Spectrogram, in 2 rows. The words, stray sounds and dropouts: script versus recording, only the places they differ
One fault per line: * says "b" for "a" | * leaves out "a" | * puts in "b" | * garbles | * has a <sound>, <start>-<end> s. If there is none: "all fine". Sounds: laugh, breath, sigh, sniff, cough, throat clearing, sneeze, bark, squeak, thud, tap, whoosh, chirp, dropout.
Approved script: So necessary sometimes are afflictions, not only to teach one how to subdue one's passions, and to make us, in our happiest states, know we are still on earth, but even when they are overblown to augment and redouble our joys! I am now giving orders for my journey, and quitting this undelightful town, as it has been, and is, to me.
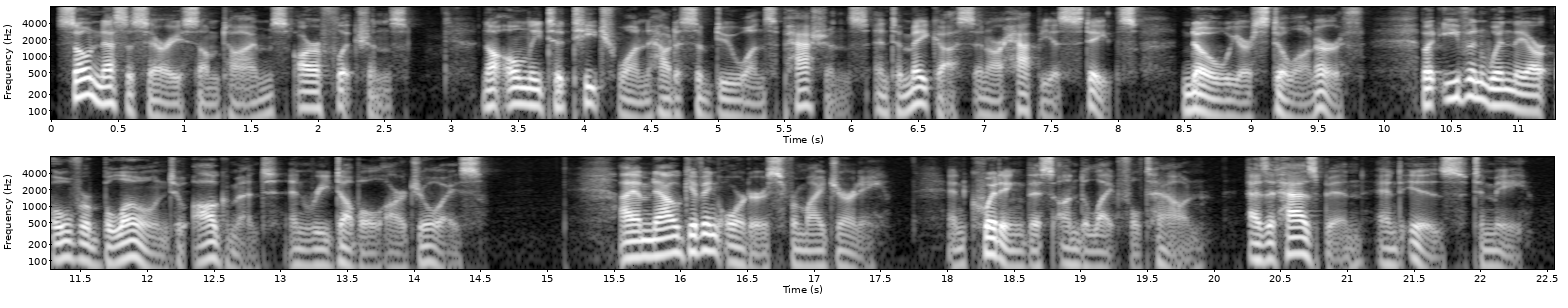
all fine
